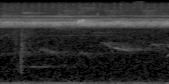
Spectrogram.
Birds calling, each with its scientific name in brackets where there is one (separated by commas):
Dusky-throated Antshrike (Thamnomanes ardesiacus), White-throated Toucan (Ramphastos tucanus), Buff-throated Woodcreeper (Xiphorhynchus guttatus), Screaming Piha (Lipaugus vociferans)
